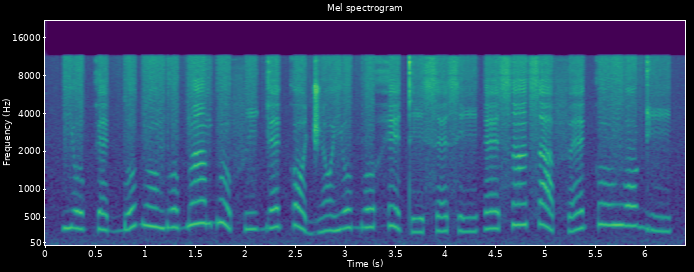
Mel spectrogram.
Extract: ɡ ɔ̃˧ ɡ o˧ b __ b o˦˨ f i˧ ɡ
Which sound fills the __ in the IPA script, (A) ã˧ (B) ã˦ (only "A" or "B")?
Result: B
